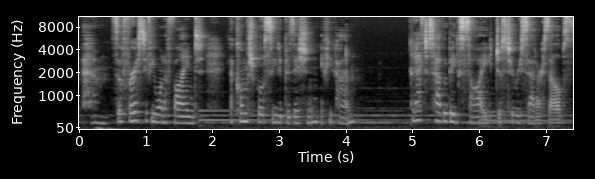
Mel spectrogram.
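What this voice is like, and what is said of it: Calm yoga-instructor voice. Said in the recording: “try and put on my yoga voice”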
